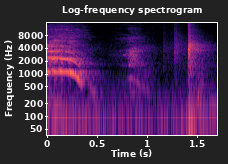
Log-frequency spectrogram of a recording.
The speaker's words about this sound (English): The clap right there. It shows up on the thing. That was a clap, huh? Probably.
